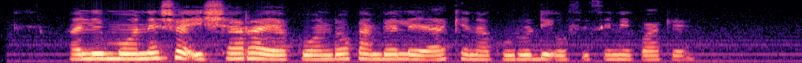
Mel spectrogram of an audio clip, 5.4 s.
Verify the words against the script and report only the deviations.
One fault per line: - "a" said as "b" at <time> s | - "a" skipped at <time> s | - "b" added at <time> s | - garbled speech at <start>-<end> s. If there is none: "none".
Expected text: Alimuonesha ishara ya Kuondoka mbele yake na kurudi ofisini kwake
none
